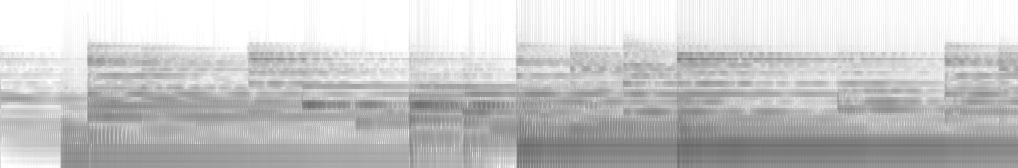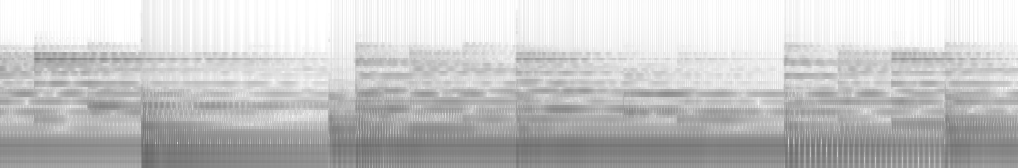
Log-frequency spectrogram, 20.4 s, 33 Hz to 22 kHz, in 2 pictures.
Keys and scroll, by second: 5.2 ctrl+s.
